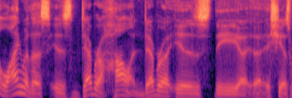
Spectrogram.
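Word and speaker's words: Haaland: say your name well it sounds like it's pronounced like the country is spelled H a a LAN d your web site right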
